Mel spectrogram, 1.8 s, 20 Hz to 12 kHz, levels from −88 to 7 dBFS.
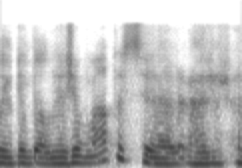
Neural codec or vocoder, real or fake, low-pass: codec, 16 kHz, 1 kbps, FreqCodec, smaller model; fake; 7.2 kHz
